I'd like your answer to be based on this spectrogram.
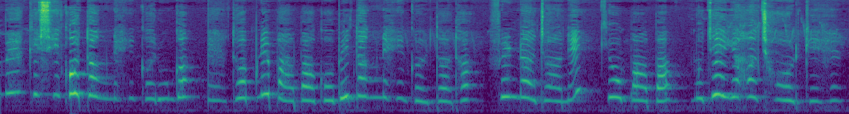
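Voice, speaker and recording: A woman's voice: very high-pitched, measured pace, few pauses, a little mellow, voice pushed up. A woman voicing a small, innocent baby bird in a childlike, whiny manner for a children's cartoon. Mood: sad. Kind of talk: children's cartoon story dubbing.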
